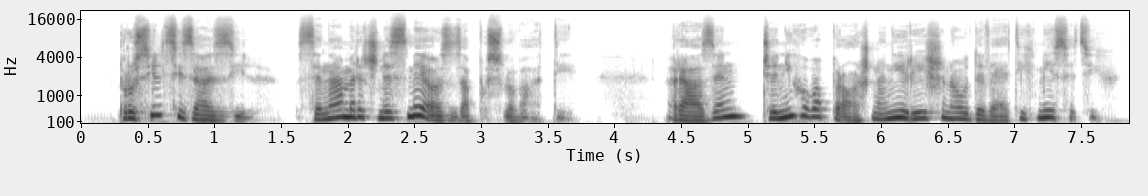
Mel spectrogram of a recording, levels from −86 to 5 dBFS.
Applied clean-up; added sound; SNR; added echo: neural mask model DeepFilterNet 3.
